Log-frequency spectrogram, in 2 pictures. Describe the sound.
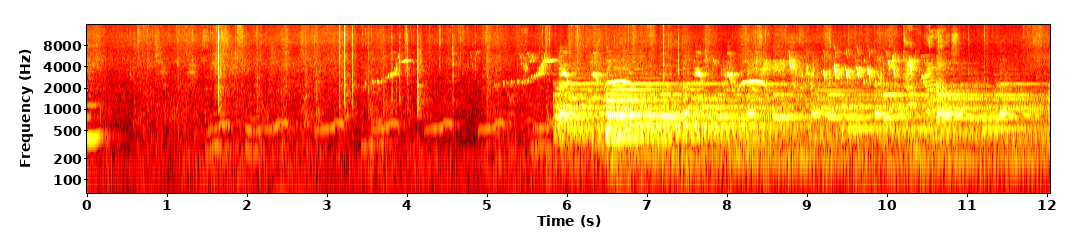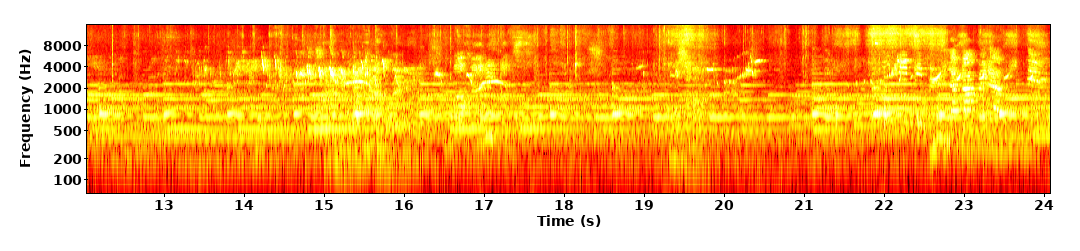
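Church bells ring in a convent soundscape recreating two hundred years ago, a sustained, resonant wash of tones that sets in about a quarter of the way through and holds to the end, with small bird chirps before it.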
